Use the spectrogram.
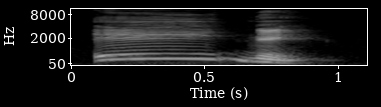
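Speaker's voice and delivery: high, drawn-out exclamation of approval; pleased market woman's lilting cry; satisfied. A narrator's reading. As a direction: show off your handiwork, pleased. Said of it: "biccentett elégedetten".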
